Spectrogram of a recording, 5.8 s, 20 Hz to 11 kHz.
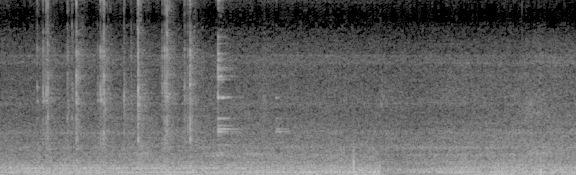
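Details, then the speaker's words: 1994 Hunter Comfort Breeze ceiling fan, model 23410 Type B, 120 V 60 Hz 0.85 A, starting on low: a few light clinks then quiet steady low hum, no rubbing, wobble or ticking; smooth low speed, capacitor broken affecting medium. "This fan has a really nice low speed."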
